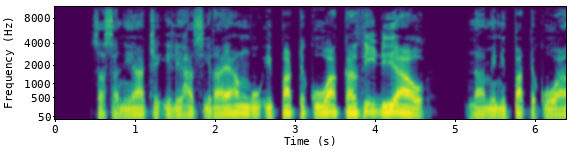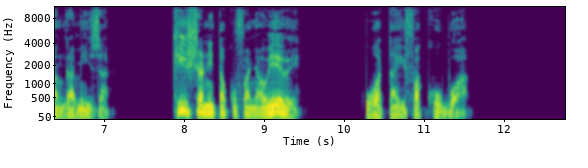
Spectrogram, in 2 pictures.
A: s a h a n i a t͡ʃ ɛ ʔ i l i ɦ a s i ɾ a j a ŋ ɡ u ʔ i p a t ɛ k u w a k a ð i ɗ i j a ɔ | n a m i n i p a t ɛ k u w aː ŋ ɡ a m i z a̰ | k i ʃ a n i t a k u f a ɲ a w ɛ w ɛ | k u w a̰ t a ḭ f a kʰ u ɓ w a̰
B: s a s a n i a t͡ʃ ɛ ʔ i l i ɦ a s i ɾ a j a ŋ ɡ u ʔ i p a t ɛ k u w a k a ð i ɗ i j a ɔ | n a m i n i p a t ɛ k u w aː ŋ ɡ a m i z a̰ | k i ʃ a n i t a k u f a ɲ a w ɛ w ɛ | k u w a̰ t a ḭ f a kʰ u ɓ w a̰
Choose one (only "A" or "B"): B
